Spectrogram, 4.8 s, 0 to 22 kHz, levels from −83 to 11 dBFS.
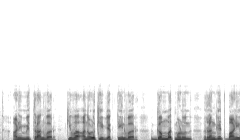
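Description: Nothing stood out on listening to this speech, which carries the 8 kHz upper limit expected from a call path.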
